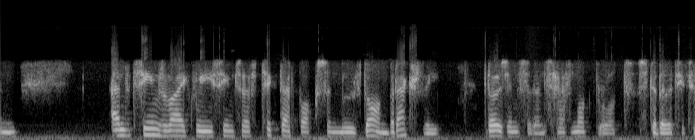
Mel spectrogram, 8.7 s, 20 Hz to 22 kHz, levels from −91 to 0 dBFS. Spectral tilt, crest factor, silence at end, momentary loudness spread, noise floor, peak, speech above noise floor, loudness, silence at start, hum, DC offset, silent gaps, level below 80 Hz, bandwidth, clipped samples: -5.5 dB/octave; 14 dB; 0 s; 12 LU; -57 dBFS; -18 dBFS; 25 dB; -32 LUFS; 0 s; none; under 0.1%; none; -56 dBFS; 10.5 kHz; under 0.1%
